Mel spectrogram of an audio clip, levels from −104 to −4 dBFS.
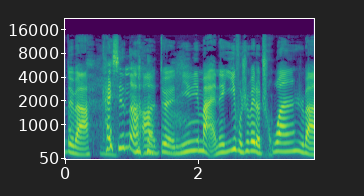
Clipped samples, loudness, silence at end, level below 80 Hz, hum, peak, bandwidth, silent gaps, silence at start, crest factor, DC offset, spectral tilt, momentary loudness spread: under 0.1%; -19 LUFS; 0 s; -76 dBFS; none; -2 dBFS; 14 kHz; none; 0 s; 18 dB; under 0.1%; -3 dB/octave; 3 LU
